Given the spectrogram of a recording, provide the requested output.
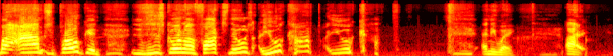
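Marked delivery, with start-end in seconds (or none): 0.0-3.8 toned-down, high-pitched mild scream. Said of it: "hears him screaming from the car".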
